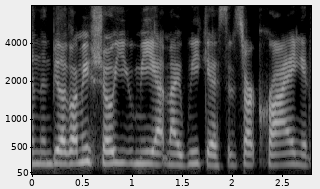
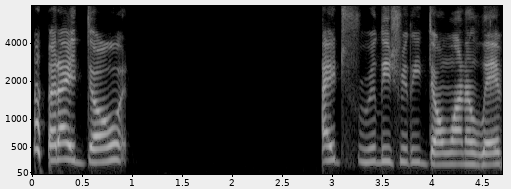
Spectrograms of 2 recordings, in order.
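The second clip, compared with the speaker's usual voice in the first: voice on the edge of tears, tearful; 2 semitones higher than usual. Talking with another speaker about getting emotional this episode, tearful. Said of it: "I'm gonna cry again".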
